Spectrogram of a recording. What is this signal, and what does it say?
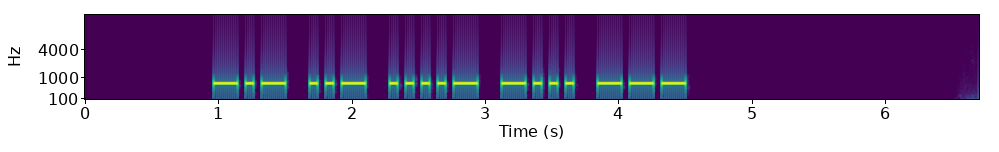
Morse code, heard as a keyed tone, about 20 wpm, 700 Hz. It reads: KU4BO
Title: USA Call Signs - 5 Characters - 20wpm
